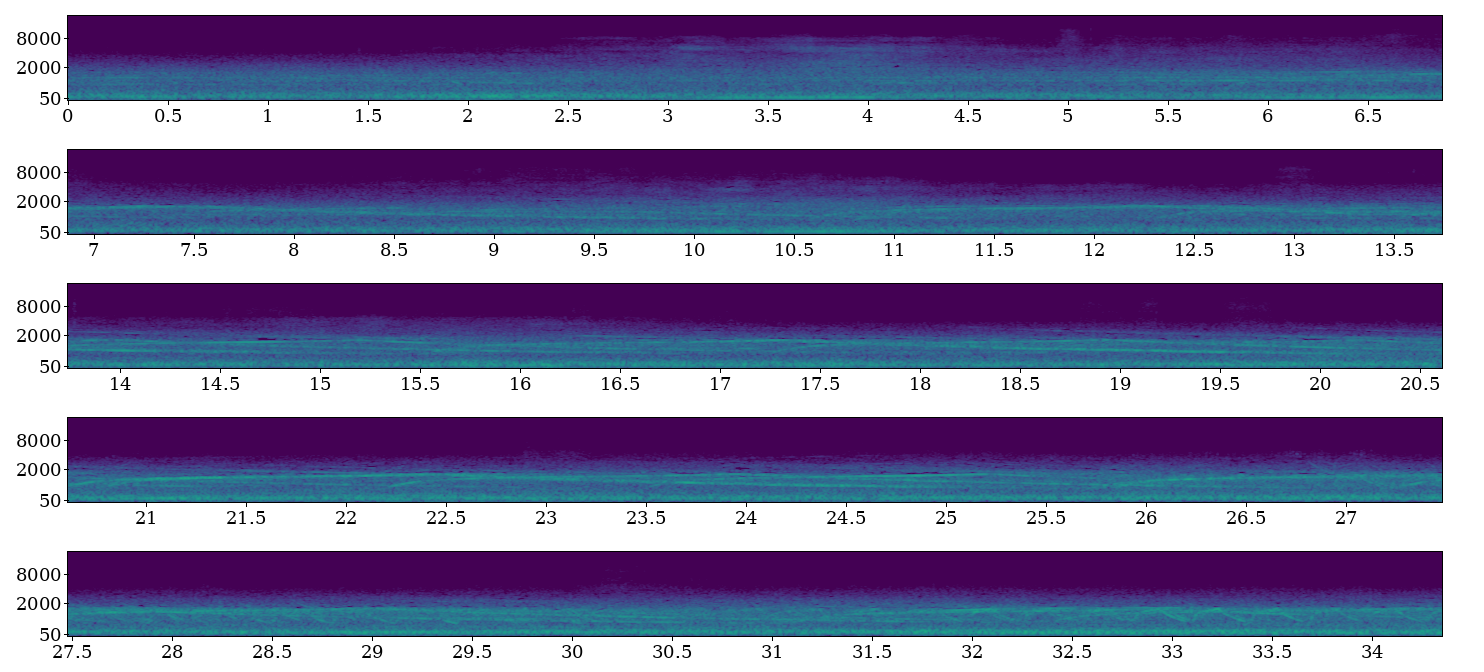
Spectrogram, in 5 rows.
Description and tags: Noon atmo on the National Mall in Washington D.C. next to the Washington Monument. The recorder is on the outer ring path around the monument, facing north towards the Ellipse and the White House. Lots of sirens from diverse fire-engines, EMS vehicles and police cars can be heard in the far range speeding down Constitution Ave. What sounds (and can well be used... ;-) ) like a scene from a catastrophe movie is, in fact, simply the safety detail for Marine One, the President's helicopter, returning to their various bases in the city after the President has safely disembarked. The helicopter itself, as well as it's famous twin, can be heard near the end of the recording.
Recorded in March 2012 with a Zoom H2, mics set to 90° dispersion.
loud, horn, sirens, city, siren, wide-range, traffic, field-recording, spring, atmo, emergency, afternoon, EMS, athmo, urban, fire-truck, USA, Washington-DC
